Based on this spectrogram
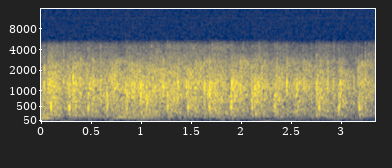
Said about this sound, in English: Well, that sounds like some paper burning.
